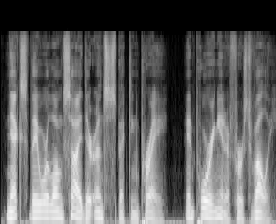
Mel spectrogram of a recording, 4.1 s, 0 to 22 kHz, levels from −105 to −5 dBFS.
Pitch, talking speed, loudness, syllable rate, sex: 120 Hz, 190 wpm, -16 LUFS, 5.9 syllables/s, male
